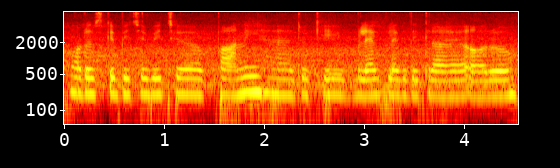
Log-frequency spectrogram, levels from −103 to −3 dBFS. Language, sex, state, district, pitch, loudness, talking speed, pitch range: Hindi, female, Uttar Pradesh, Etah, 200 Hz, -30 LUFS, 200 wpm, 190-210 Hz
